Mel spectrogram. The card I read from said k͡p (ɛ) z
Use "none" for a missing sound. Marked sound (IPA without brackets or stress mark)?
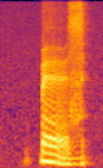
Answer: ɛ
